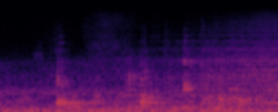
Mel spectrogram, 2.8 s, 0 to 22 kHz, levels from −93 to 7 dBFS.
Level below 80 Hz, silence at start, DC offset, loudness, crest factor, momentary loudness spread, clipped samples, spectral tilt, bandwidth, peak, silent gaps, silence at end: -50 dBFS; 0 s; under 0.1%; -44 LUFS; 16 dB; 5 LU; under 0.1%; -6.5 dB/octave; 16 kHz; -28 dBFS; none; 0 s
